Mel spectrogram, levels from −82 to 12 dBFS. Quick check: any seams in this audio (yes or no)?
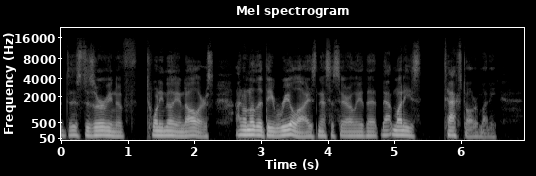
no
